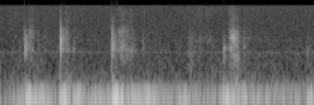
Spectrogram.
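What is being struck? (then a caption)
Chalk stick on a thin painted wooden chalkboard. A stick of white chalk held in the fingertips taps dots and draws lines on a flat, thin, solid cat-shaped chalkboard (a painted board) lying on red fabric. Five sharp, bright taps click out irregularly, with faint scratchy strokes between them over a low, steady background rumble.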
